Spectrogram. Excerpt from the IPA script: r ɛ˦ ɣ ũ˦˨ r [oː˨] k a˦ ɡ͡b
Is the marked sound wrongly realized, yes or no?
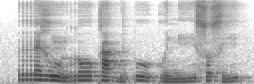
yes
